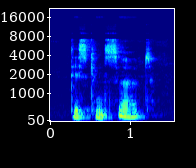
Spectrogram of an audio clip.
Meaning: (verb) 1. To upset the composure of; to startle 2. To bring into confusion 3. To frustrate, discomfit; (noun) A state of disunion
- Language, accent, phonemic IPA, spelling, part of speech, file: English, Southern England, /ˌdɪskənˈsɜːt/, disconcert, verb / noun, LL-Q1860 (eng)-disconcert.wav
